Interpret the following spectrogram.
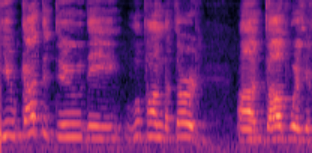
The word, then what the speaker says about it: Lupin: Basically, Lupin, you said it right.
